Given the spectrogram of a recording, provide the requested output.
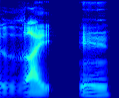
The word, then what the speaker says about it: lightning: like 10 in but when I pronounce it fast I use a stop T and I say lightning like lightning climbing so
